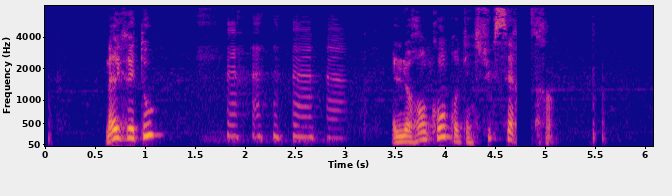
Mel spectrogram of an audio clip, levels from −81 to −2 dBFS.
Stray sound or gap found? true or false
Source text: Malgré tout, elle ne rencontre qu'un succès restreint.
true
